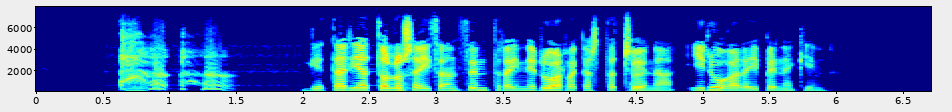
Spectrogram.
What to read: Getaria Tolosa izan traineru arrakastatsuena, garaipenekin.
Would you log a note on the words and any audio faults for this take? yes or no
yes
